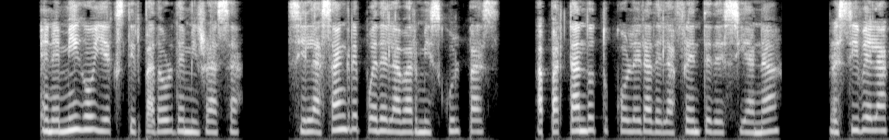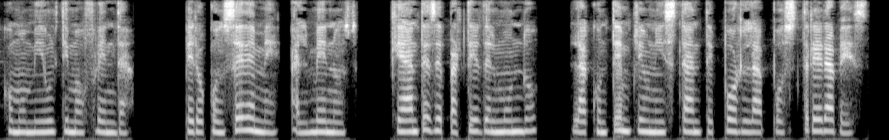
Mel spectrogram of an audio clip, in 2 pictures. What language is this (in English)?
Spanish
